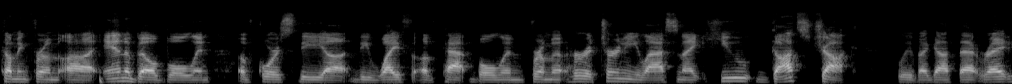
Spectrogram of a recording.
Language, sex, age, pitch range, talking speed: English, male, 20-39, 110-155 Hz, 165 wpm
